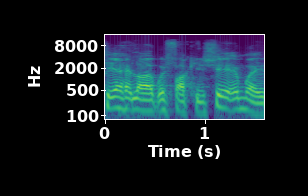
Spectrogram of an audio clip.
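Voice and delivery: high, sarcastic jeer with no hatred. Retelling how the fans mocked their own team: imitating sarcastic fans. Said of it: "it was so sarcastic".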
